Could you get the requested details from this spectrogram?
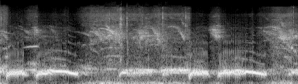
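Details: Spotted dove used as a lure, giving deep, smooth coos in quick succession, each slightly rising then falling, about three in three seconds, over a low rumbling background with faint higher bird notes.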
